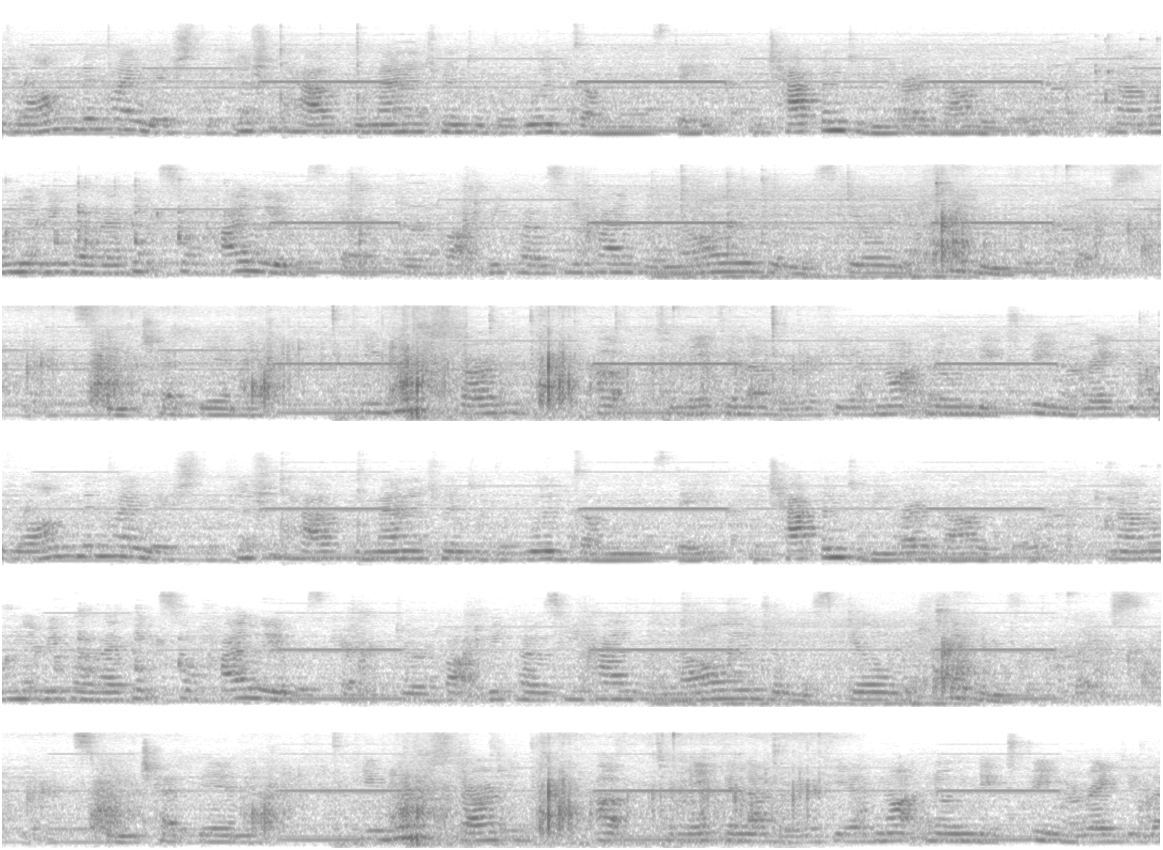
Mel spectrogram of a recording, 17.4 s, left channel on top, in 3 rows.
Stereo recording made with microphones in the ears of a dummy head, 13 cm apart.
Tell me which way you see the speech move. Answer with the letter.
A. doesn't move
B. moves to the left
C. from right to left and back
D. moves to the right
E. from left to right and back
D.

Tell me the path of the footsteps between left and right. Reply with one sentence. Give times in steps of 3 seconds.
In this clip you hear the footsteps not at all from 0 s, on the left from 6 s and on the right from 15 s.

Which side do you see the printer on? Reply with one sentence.
You can hear the printer on the left.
